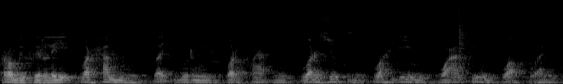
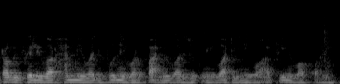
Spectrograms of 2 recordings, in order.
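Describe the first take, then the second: First: It is recited calmly and slowly. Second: It is recited in a hurried, fast way.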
